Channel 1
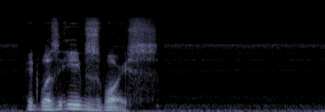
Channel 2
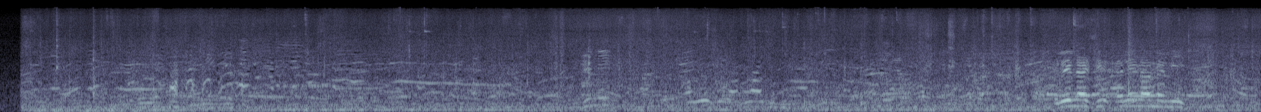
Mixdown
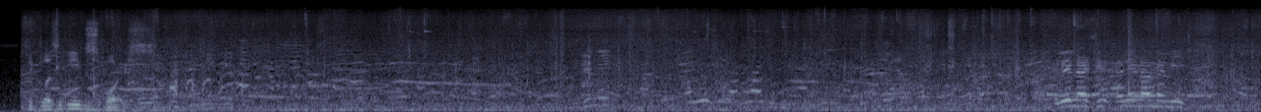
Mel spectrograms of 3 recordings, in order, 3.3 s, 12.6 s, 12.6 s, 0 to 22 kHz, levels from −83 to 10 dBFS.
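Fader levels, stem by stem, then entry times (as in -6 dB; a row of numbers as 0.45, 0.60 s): -1.5, -11.5 dB; 0.00, 0.00 s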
